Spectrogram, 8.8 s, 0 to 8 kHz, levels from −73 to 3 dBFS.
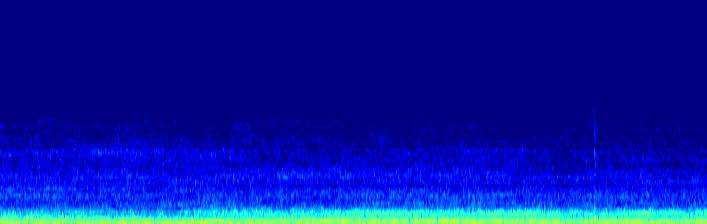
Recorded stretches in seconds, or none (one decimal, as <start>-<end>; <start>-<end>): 0.0-0.7; 5.3-5.7; 7.3-8.8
